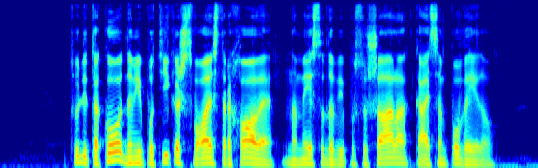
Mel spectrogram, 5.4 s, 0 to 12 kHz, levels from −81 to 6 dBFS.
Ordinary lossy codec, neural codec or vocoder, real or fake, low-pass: none; none; real; 10.8 kHz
